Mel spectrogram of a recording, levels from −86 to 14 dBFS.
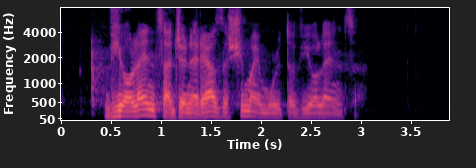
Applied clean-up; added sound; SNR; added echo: none; none; none; none.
